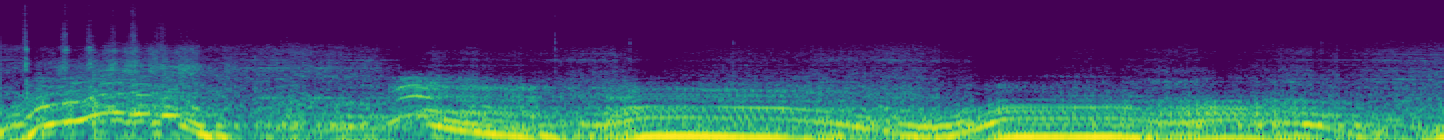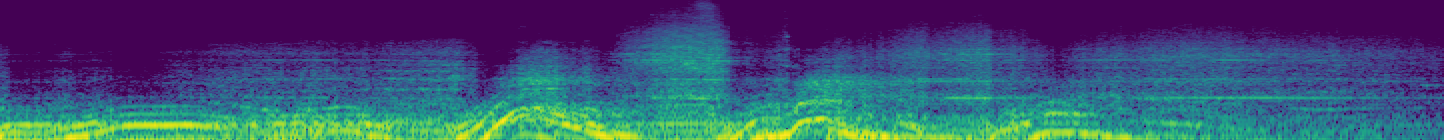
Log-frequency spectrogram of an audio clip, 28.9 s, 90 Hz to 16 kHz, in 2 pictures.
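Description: BMW 4.6-litre V8 from an X5 4.6is, swapped into an E30 M3 Touring, revved again and again; each rev climbs and falls back. The sound fades out near the end.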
